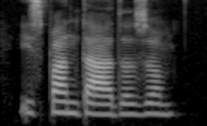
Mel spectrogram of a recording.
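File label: "ispantados", Sardinian, female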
